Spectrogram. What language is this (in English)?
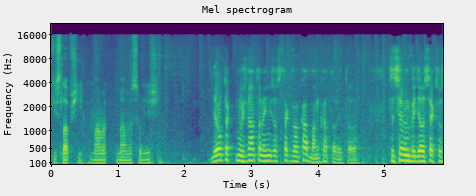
Czech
